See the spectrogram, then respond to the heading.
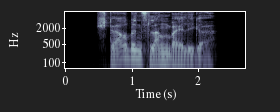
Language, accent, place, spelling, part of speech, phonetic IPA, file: German, Germany, Berlin, sterbenslangweilige, adjective, [ˈʃtɛʁbn̩sˌlaŋvaɪ̯lɪɡə], De-sterbenslangweilige.ogg
- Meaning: inflection of sterbenslangweilig: 1. strong/mixed nominative/accusative feminine singular 2. strong nominative/accusative plural 3. weak nominative all-gender singular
